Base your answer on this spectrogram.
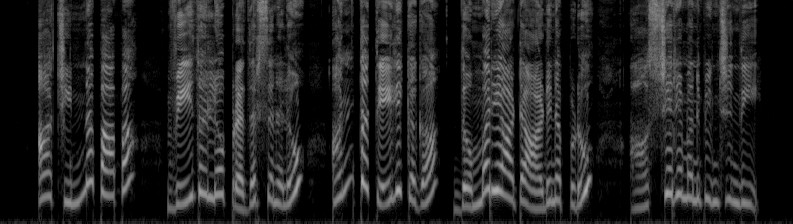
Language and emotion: Telugu, surprised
